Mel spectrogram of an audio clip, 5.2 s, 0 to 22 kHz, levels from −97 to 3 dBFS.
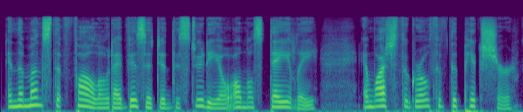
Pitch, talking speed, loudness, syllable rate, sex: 185 Hz, 205 wpm, -22 LUFS, 6.1 syllables/s, female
